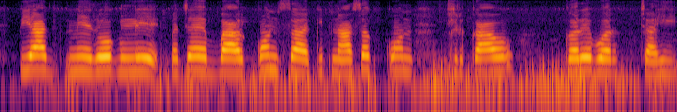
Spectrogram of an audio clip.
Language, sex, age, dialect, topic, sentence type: Chhattisgarhi, female, 25-30, Northern/Bhandar, agriculture, question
